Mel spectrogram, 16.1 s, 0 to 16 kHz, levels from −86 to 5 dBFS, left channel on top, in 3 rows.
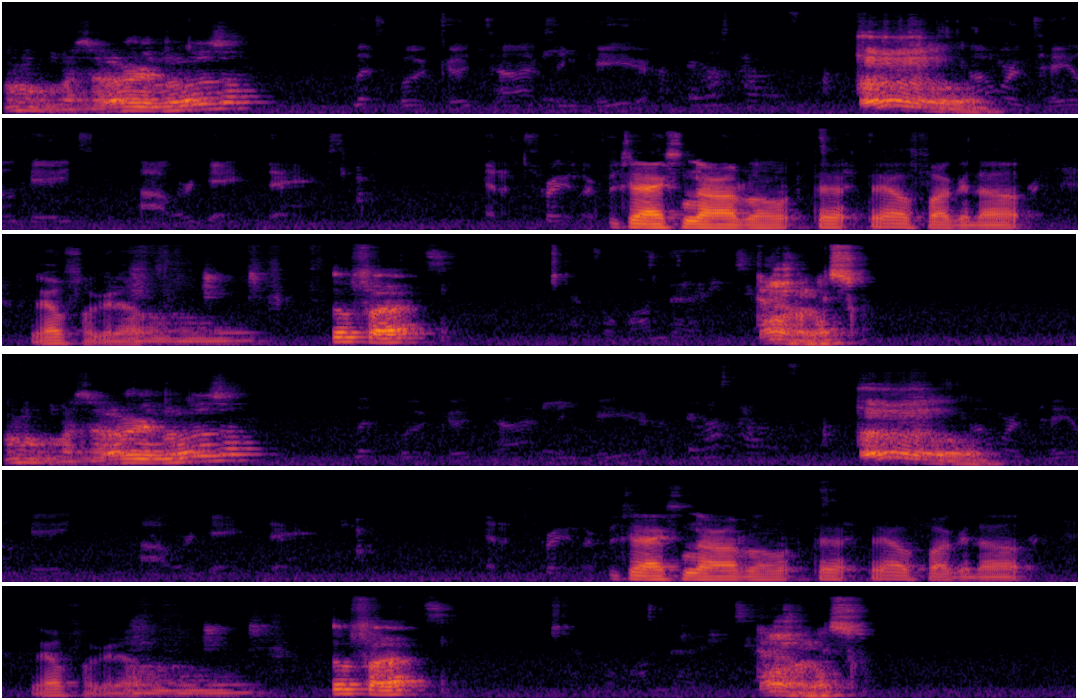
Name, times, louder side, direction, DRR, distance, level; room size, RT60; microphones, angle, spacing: voice 1, 0.0-1.2 11.4-12.0 12.4-12.8, left 1 dB, 20° right, 1.4 m, -29 dB
voice 2, 4.3-4.9 14.5-15.0, left 2 dB, 45° left, 1.7 m, -27 dB
voice 3, 8.5-10.5 10.9-11.5, left 5 dB, 65° left, 0.4 m, -29 dB
10.5 x 5.0 x 2.7 m
head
